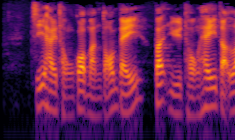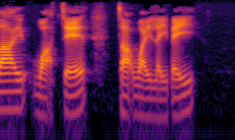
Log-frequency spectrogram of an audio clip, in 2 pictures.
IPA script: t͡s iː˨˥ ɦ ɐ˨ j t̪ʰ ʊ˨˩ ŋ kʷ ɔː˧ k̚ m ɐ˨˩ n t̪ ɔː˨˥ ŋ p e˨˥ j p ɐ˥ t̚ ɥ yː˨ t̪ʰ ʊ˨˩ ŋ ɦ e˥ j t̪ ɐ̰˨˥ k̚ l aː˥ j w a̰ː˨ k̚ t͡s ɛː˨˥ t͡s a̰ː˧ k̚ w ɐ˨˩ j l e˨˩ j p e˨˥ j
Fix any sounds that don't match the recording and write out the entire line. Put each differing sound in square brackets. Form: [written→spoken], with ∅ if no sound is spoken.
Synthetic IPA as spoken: t͡s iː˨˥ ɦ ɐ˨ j t̪ʰ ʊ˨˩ ŋ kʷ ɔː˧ k̚ m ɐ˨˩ n t̪ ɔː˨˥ ŋ p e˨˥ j p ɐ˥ t̚ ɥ yː˨ t̪ʰ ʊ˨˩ ŋ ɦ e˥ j t̪ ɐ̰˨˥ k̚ l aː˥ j w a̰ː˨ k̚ t͡s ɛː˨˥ t͡s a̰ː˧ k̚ w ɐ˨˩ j l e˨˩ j p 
